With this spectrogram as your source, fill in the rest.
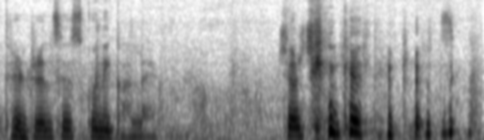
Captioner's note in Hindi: हँसते हुए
